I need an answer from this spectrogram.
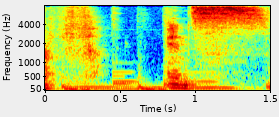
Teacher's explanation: in both you hear the sharp sound of air moving through a narrow space · fricatives where air flow is constricted so much you get a sharp noise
